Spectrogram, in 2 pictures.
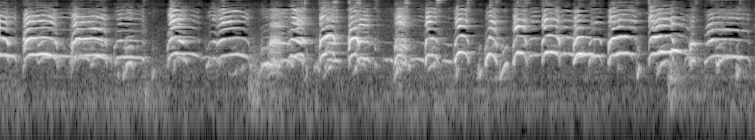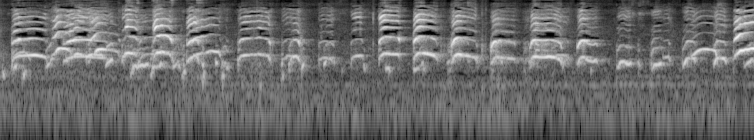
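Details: German Shepherd puppies keep up a busy, continuous chorus of high-pitched, arched whines and yelps, many overlapping, with brief louder squeals scattered throughout.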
